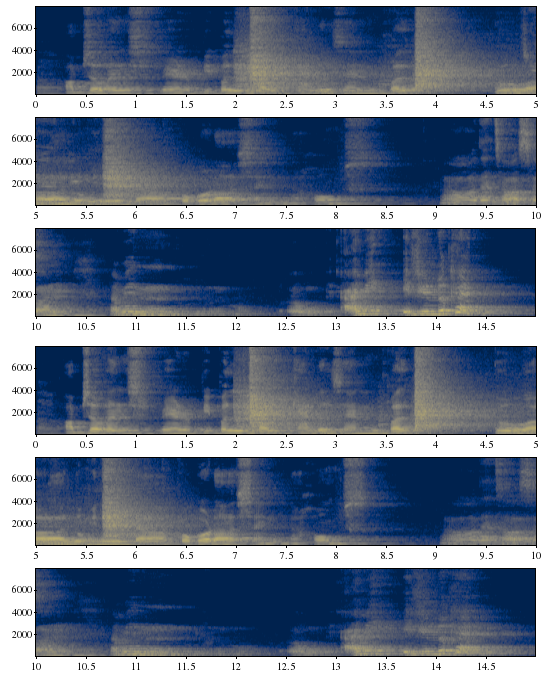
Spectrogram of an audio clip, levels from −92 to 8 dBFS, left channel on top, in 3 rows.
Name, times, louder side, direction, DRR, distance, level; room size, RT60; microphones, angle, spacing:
voice 1, 0.3-4.0 4.6-8.3, right 4 dB, 65° right, 8 dB, 0.6 m, -28 dB
sound 1, 2.0-6.6 8.1-8.2, right 2 dB, 50° right, 1.1 m, -31 dB
voice 2, 4.6-5.8 9.0-10.4 10.7-12.1 12.5-14.3, left 4 dB, 80° left, 3 dB, 0.9 m, -29 dB
7.6 x 4.6 x 4.9 m, 1.5 s
head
